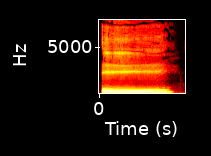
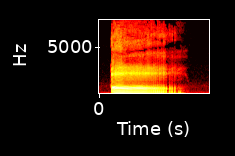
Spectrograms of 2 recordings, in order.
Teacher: normally your mouth should be opened a little bit more than with the accent aigu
